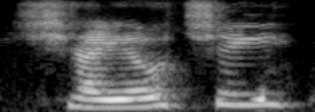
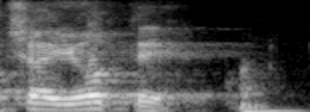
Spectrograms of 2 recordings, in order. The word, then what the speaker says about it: chayote: Mariana di Chayote squash, but it looks like a pumpkin, and it's green, and it has little bumps on the outside.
